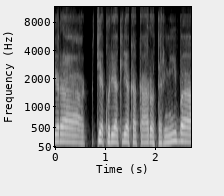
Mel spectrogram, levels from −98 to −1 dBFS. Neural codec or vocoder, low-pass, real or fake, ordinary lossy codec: none; 9.9 kHz; real; Opus, 16 kbps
